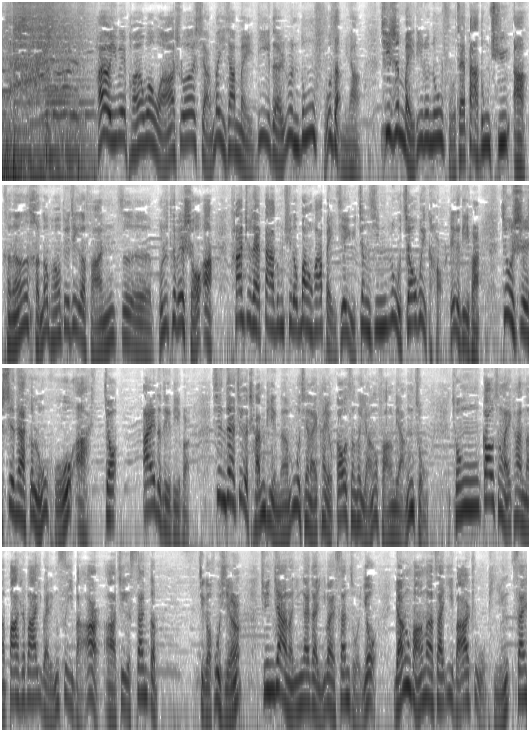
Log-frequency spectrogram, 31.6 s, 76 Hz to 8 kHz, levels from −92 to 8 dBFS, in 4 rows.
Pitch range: 125-200 Hz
